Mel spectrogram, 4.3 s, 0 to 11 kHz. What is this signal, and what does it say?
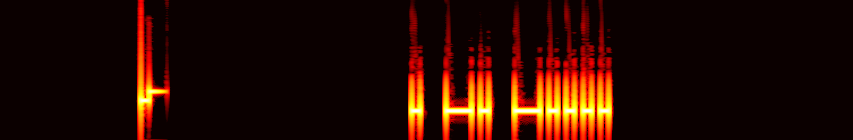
Morse code, heard as a keyed tone, about 28 wpm, 700 Hz. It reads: EN6
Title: All Cut Numbers - 3-Digit 28wpm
